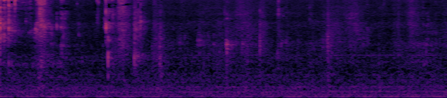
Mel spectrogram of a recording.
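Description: Faint chewing of a mouthful of cooked shrimp: soft, irregular mouth clicks over a low steady hum.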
